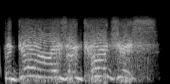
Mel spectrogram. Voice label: voice message gunlayer contused, crew tanks vietnamese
